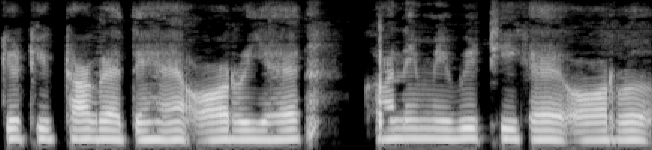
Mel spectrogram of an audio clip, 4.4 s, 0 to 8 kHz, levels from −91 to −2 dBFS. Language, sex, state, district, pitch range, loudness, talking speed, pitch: Hindi, male, Uttar Pradesh, Muzaffarnagar, 140-150 Hz, -18 LUFS, 165 wpm, 145 Hz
